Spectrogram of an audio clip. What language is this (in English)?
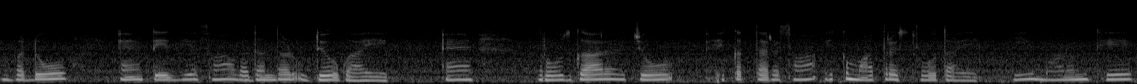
Sindhi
